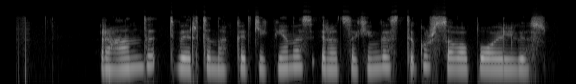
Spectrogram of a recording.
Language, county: Lithuanian, Šiauliai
